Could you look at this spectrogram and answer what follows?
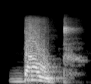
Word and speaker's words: doubt: B will remain silent. For example, doubt. D O U B T which is silent letter here. B is silent. Doubt not doubt. Debt, not a depth. Here is silent.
